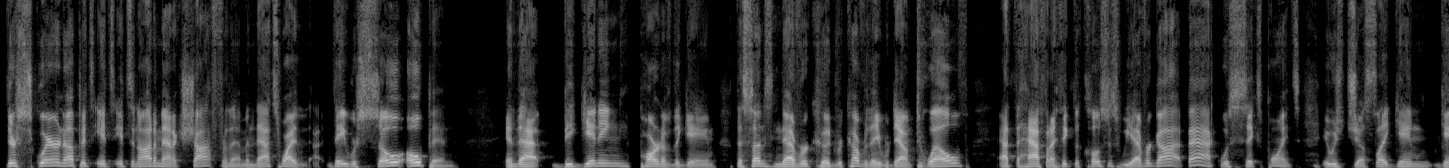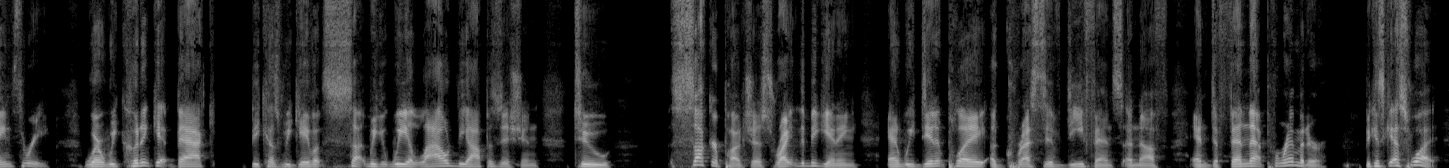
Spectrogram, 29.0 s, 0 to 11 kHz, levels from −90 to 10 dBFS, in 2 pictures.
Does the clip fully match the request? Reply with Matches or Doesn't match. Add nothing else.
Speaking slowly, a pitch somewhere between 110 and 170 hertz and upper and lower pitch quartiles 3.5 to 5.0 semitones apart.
Doesn't match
